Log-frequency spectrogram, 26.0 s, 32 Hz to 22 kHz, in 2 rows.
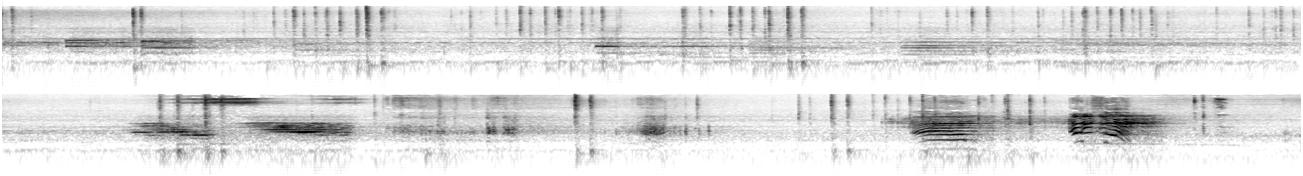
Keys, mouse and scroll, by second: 0.0-1.3 typing, 2.5-13.3 typing, 14.6-18.7 typing, 21.0-23.8 typing.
